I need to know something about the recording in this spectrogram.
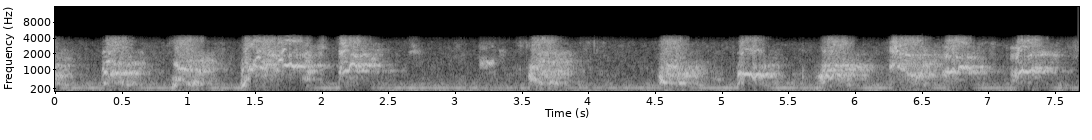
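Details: Playing Rat Terrier in a mock fight with another dog, Babygirl: dense, harsh barks and growly yaps follow each other rapidly, nearly two per second, above a constant low electrical hum.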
